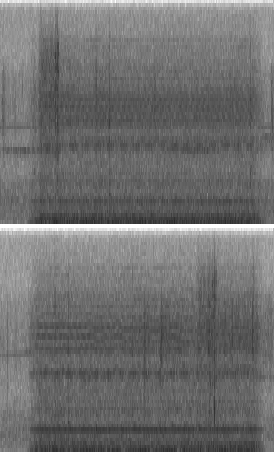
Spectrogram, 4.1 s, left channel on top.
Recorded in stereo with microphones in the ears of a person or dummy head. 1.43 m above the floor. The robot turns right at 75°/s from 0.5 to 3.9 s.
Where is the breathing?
No breathing in this recording.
